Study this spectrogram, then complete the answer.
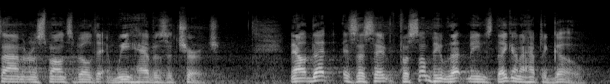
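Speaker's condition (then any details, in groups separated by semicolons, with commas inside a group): No condition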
